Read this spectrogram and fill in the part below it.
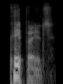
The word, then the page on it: pipit: British English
